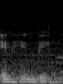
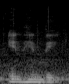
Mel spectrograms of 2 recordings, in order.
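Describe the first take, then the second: The two takes are said the same way.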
